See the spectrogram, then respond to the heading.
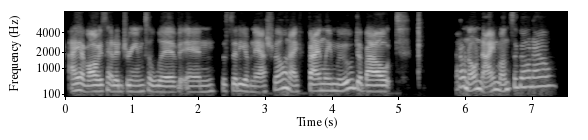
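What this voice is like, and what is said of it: Michigan accent. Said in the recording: “If you can't tell by my accent, I am from Michigan”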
